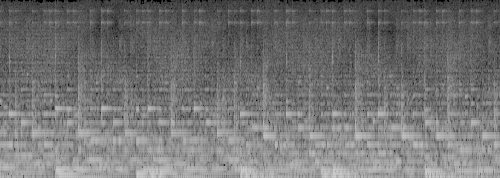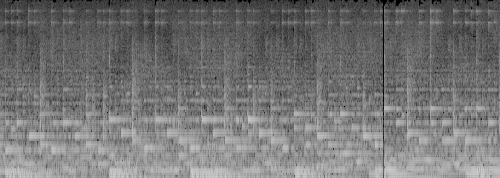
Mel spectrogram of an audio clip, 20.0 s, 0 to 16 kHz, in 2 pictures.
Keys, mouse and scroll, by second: 0.9 click, 2.9 shift+click, 5.4-7.2 scroll up 2, 9.2 3, 11.7 click, 13.0 alt+shift+click, 16.8-17.1 alt+shift+scroll up 1, 17.3 scroll down 1, 18.1 shift+d, 18.6 y.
